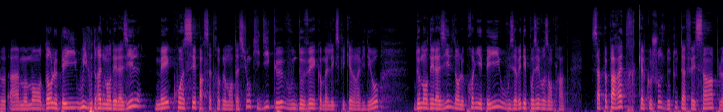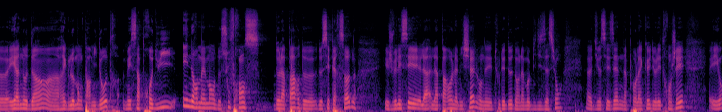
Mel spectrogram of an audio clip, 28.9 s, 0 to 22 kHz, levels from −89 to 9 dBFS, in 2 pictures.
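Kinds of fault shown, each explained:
Adaptive stream starting at a low bitrate: from 0.0 to 2.0 s the player uses a low-bitrate version while it gauges the connection. Nothing sounds above 8.5 kHz and codec artefacts are stronger, fitting Opus near 12 kbit/s. Quality then jumps, gaplessly, to what suggests 64 kbit/s.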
